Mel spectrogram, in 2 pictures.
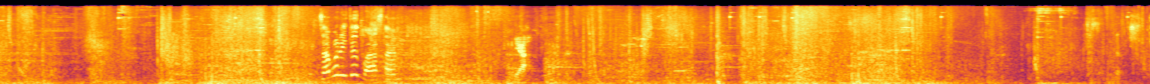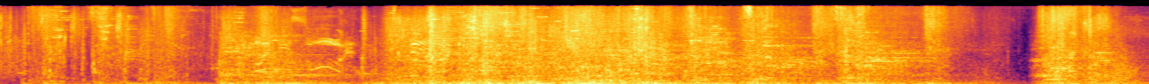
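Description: Game sound effects of spells and weapon blows crackle and boom.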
